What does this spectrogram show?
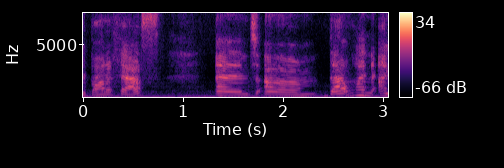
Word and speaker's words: Boniface: is really really good it looks like it's pronounced bonna face but they say Boniface and um that one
